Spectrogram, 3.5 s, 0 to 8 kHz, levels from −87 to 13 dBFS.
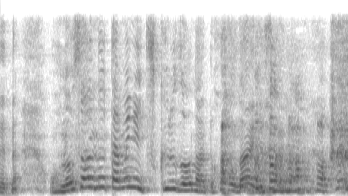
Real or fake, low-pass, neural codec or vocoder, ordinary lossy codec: real; 7.2 kHz; none; none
